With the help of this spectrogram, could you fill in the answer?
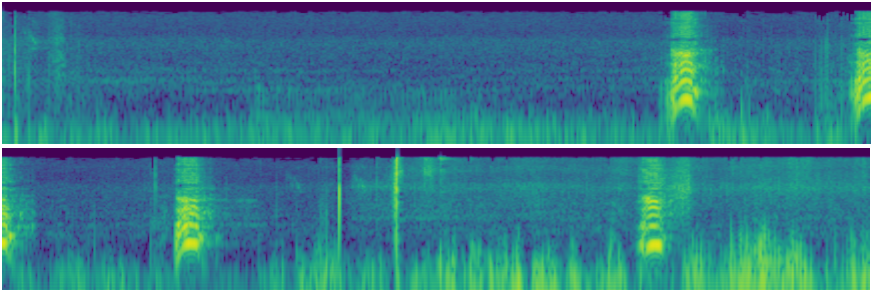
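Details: A big dog barking loudly, four deep, sharp barks spaced about a second apart after a quiet start, with some low rumbling background noise and a brief click.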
